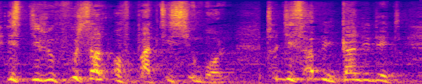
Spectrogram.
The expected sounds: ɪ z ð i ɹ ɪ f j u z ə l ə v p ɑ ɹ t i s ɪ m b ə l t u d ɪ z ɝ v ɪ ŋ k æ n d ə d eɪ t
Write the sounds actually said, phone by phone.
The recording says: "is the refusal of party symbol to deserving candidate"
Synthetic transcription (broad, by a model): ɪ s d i ɹ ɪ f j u s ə l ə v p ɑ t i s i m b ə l t u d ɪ s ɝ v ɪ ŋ k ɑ n d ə d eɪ t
